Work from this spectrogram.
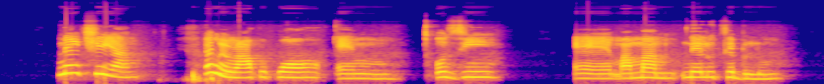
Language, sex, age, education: Igbo, female, 15-29, tertiary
